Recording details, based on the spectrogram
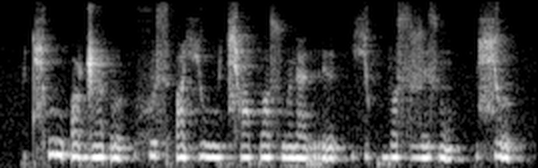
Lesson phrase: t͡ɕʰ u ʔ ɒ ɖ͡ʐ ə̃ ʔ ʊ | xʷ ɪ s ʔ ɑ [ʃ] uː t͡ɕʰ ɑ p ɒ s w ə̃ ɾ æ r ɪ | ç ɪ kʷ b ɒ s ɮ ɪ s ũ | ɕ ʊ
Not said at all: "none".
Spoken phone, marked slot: ç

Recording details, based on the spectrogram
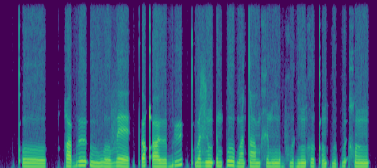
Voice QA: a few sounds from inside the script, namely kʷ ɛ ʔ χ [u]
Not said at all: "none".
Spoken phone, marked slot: ũ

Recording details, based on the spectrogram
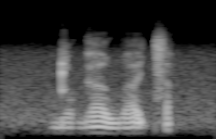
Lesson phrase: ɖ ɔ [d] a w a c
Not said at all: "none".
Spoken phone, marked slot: ɡ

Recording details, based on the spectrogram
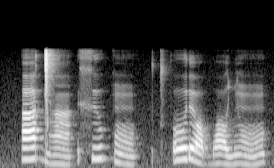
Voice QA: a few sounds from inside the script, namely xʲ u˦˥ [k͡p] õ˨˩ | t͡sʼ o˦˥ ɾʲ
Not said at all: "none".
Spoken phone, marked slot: k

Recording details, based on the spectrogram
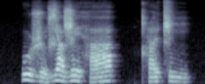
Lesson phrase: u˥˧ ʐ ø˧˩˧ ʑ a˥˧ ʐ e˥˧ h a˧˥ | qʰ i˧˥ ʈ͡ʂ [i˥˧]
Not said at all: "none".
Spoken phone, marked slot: i˥˧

